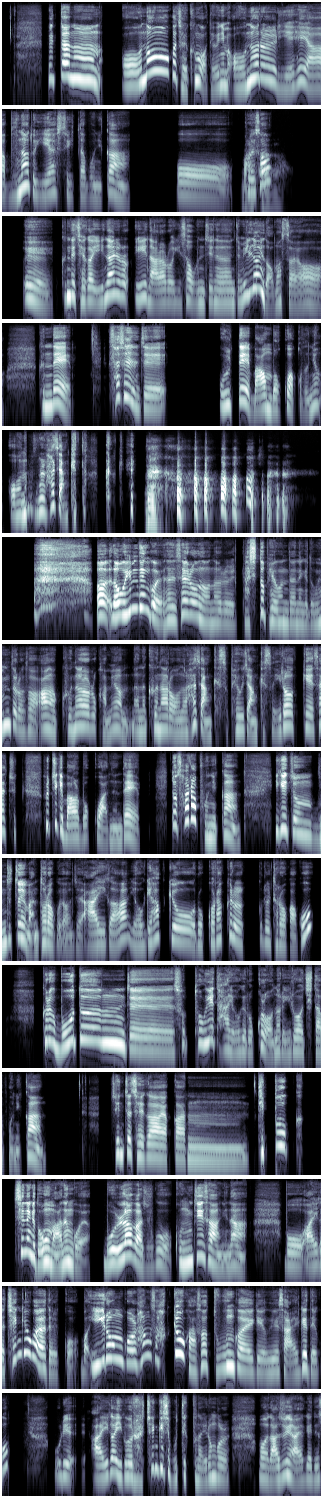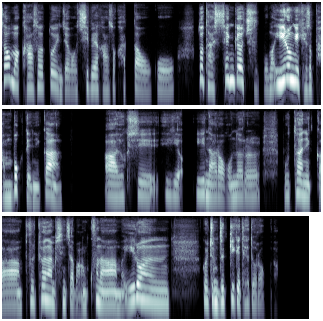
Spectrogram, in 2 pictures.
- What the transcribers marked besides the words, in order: laughing while speaking: "그렇게"; laugh; other background noise; laughing while speaking: "이거를"
- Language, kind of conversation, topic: Korean, advice, 새로운 나라에서 언어 장벽과 문화 차이에 어떻게 잘 적응할 수 있나요?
